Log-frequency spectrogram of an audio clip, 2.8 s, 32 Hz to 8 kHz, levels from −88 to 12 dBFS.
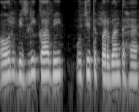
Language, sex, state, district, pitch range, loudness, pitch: Hindi, female, Punjab, Pathankot, 180-205 Hz, -17 LUFS, 195 Hz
